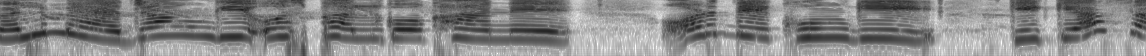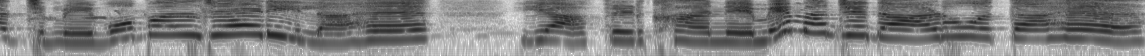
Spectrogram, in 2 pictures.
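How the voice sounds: A squeaky, female-sounding cartoonish character voice speaks at a very slow pace with an extremely high pitch.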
